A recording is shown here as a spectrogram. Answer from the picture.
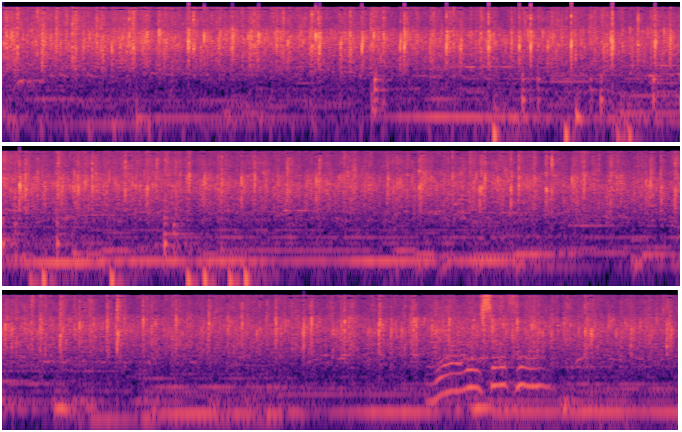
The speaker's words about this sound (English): Now, now, clap your hands and pray. Release it.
